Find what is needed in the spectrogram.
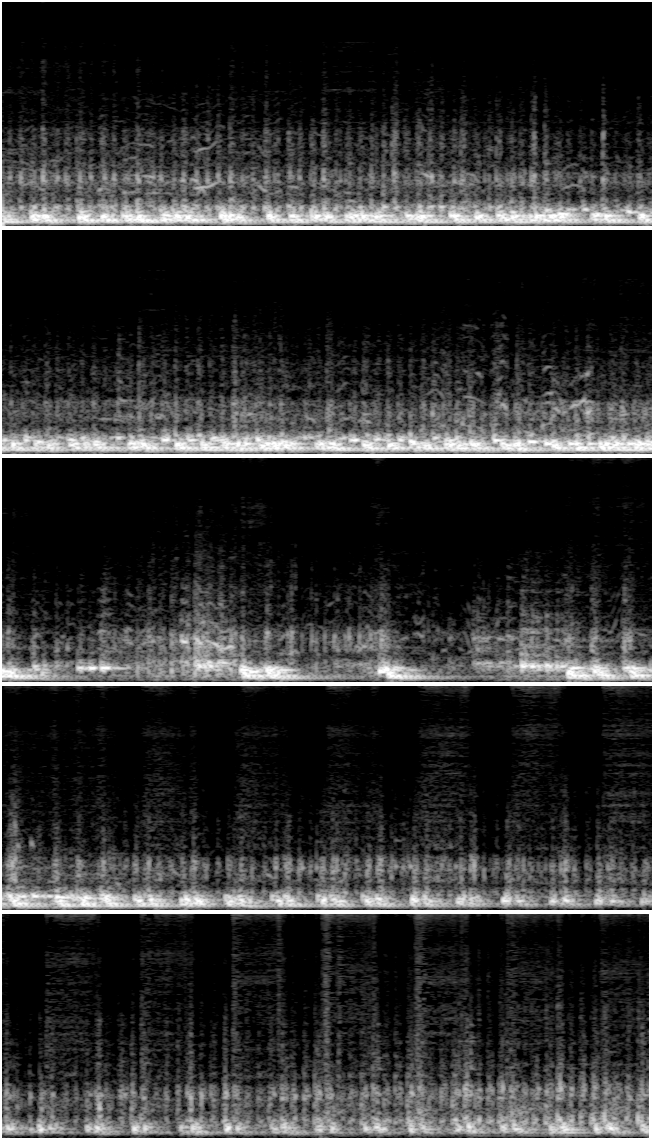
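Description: Marching-band drumline (snare, tenor and bass drums) playing a parade cadence. About halfway through the playing thins to a few scattered hits for several seconds, then it picks up again with a steady beat and sharp, evenly spaced accents.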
